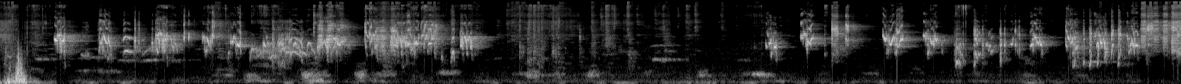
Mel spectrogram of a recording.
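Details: Pet budgies chirping: dense, fast chattering warble of high scratchy notes, broken by a short quieter lull near the middle before the busy chatter resumes.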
